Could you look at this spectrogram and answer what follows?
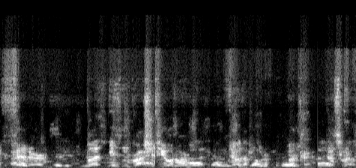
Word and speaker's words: Fyodor: Yeah, well, that's kind of the accepted American pronunciation of Fyodor, though. Right? So I wanted to ask you if it's Fyodor. Yeah, it is.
